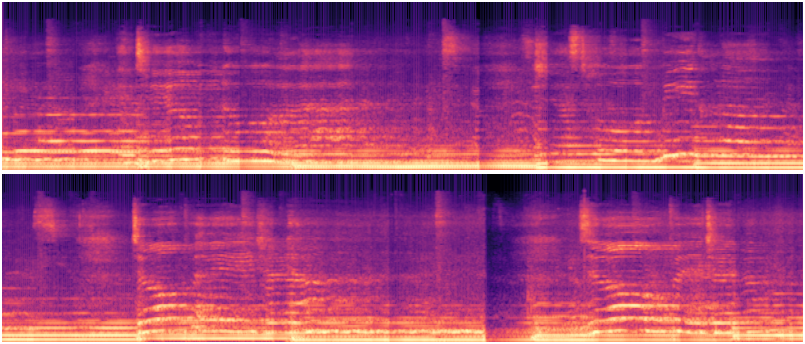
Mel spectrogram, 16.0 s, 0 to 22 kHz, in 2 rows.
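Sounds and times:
woman singing with vibrato: 0:00.0 - 0:04.1, 0:05.1 - 0:16.0
keyboard: 0:00.0 - 0:16.0
upright bass: 0:00.0 - 0:16.0.

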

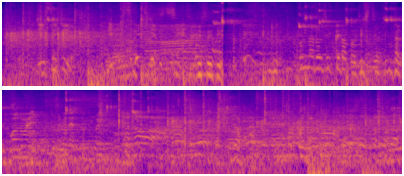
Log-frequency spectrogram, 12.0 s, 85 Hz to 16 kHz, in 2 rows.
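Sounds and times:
players chattering: 0:00.5 - 0:12.0.

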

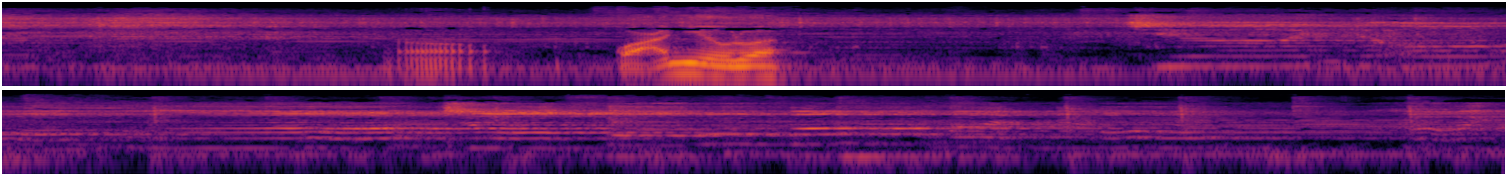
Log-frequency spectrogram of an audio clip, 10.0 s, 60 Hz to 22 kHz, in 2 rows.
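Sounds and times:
music from car stereo: 0:00.0 - 0:10.0.

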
